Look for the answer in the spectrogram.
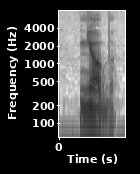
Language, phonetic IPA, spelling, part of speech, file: Polish, [ɲɔp], niob, noun, Pl-niob.ogg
